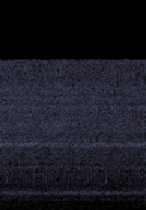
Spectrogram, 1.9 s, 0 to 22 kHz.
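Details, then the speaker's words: Mastercraft (MTD) 24-inch snow blower, 5 hp Tecumseh engine, bogs and stalls under load with low compression: faint steady hiss during leak-down test showing about 95% leakage, no change in pitch; exhaust valve not sealing, leading to a valve job. "other thing this is older leakage test does is if it is leaking you can hear it so you're either gonna hear it coming out of the carburetor which I don't the noise is not changing"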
